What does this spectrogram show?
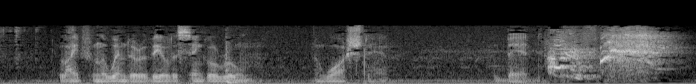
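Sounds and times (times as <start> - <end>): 
speech: 0.6 - 4.0, 4.9 - 6.2
woman screaming: 5.5 - 6.9.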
